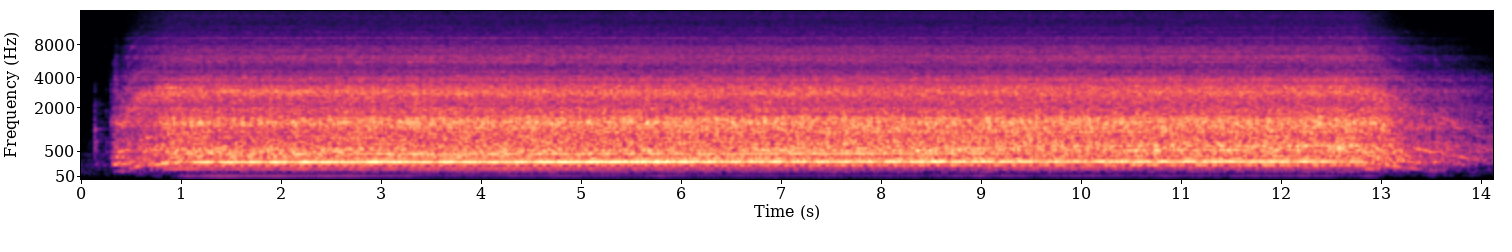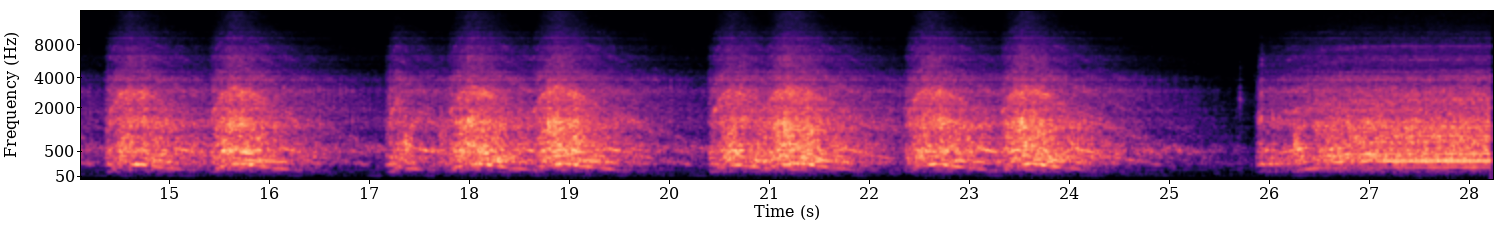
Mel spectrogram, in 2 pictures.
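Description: Countertop blender blending a thick mixture of mashed potato, eggs, milk and wine for potato punch. It starts about half a second in and runs at a steady speed for about twelve seconds. It then pulses in a run of short bursts, its pitch sweeping up and down with each, and runs steadily again near the end.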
